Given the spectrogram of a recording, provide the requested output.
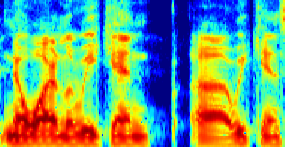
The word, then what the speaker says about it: WKND: Weekend spelled WKND. Yep. But on TikTok, Weekend, it's just said how it's spelled.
